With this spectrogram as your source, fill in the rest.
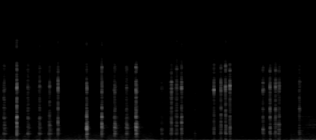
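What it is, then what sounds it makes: Rear main seal not yet seated. Light taps with a brass drift drive a rubber and metal rear main seal into its seal housing on an FJ Cruiser during an automatic transmission replacement. Seventeen quick, bright metallic ticks sound over a low background rumble. The taps sound less solid because the seal is not yet seated flush with the housing.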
